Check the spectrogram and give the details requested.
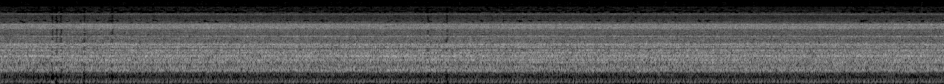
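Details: Suzuki Every DA64V engine: steady, even high-pitched "shaa" hiss over the engine with no rhythm, from the belt tensioner bearing; confirmed cause is the belt tensioner bearing.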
